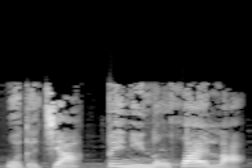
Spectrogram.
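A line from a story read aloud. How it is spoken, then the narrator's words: Loud shriek. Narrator (Chinese): 小鸟大声尖叫起来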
